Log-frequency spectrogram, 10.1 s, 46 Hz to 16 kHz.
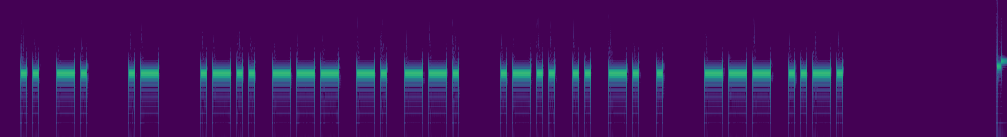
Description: Morse code, heard as a keyed tone, about 21 wpm, 700 Hz. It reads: IN A LONG LINE OF
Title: Sets of 8 Words - 20wpm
